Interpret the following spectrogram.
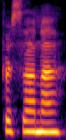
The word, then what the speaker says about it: Prasanna: I don't know if I pronounce his name well. Yes, Prasanna, exactly.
